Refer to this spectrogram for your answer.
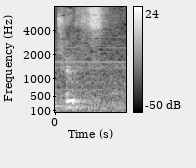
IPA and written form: truːθs (truths)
